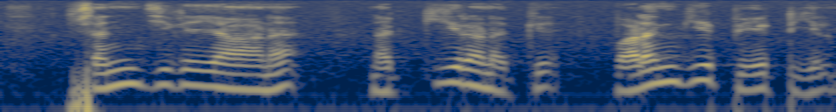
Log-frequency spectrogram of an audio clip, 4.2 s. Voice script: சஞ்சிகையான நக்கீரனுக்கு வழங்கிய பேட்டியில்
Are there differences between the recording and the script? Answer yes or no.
no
